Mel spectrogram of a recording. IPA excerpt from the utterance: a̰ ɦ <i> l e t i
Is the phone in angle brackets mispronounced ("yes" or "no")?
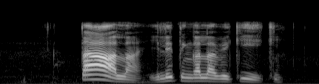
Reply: no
